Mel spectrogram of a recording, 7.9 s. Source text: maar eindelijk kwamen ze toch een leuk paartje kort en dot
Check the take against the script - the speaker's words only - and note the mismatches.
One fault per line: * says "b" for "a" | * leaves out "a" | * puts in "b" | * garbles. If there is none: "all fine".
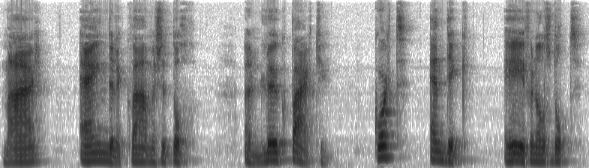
* puts in "dik evenals"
